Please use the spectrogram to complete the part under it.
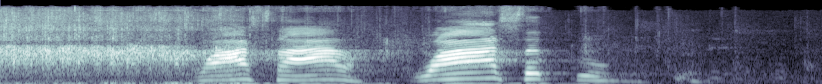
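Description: A woman exclaims loudly in a drawn-out, sing-song voice through a microphone.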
